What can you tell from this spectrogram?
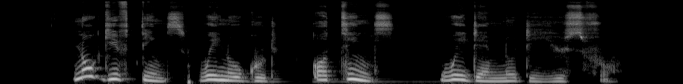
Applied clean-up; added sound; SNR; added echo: neural mask model DeepFilterNet 3.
